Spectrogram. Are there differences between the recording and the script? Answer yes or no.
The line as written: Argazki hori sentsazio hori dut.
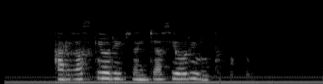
no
